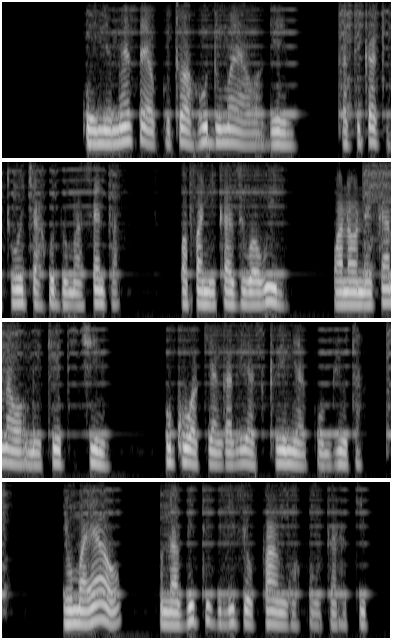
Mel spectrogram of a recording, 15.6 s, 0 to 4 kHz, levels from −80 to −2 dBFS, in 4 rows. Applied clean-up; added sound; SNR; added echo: neural mask model RNNoise.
